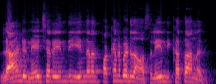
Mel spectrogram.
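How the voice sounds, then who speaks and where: A man's voice: sits high, very fast, a bit bright. A man with a Telangana Telugu accent, giving political news commentary as a journalist and retelling events with many restarts and acted-out quotes.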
